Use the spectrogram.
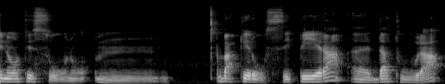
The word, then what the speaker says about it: Datura: sono bacche rosse pera Datura o Datura Datura dovrebbe essere perché l'accento non è sula che ho scoperto essere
